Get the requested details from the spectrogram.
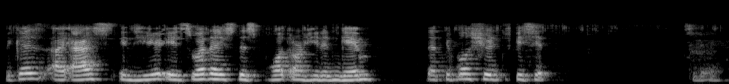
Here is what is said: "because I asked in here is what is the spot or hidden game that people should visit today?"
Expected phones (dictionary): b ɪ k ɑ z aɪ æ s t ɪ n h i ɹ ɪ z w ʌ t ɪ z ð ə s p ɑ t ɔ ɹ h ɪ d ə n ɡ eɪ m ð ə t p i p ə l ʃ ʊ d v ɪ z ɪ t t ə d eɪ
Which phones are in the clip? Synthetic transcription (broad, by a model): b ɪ k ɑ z aɪ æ s ɪ n h i ɹ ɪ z w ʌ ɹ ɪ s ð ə s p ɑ t ɔ ɹ h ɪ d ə n ɡ eɪ m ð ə t p i p ə l ʃ ʊ d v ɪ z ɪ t t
